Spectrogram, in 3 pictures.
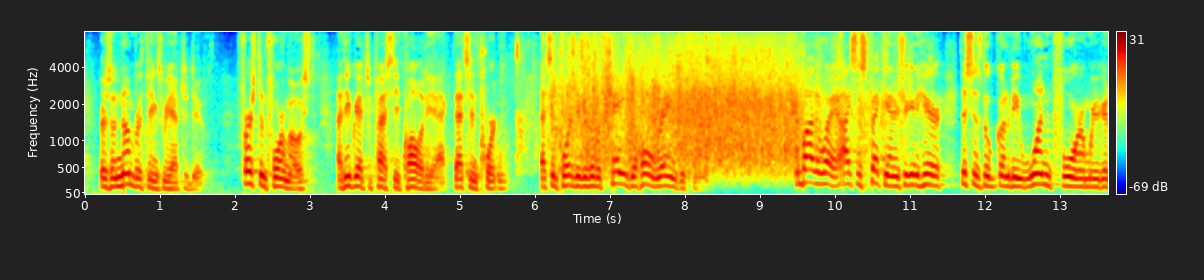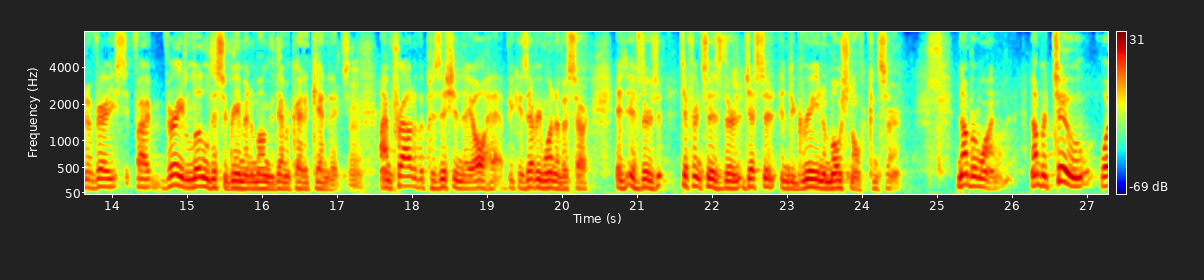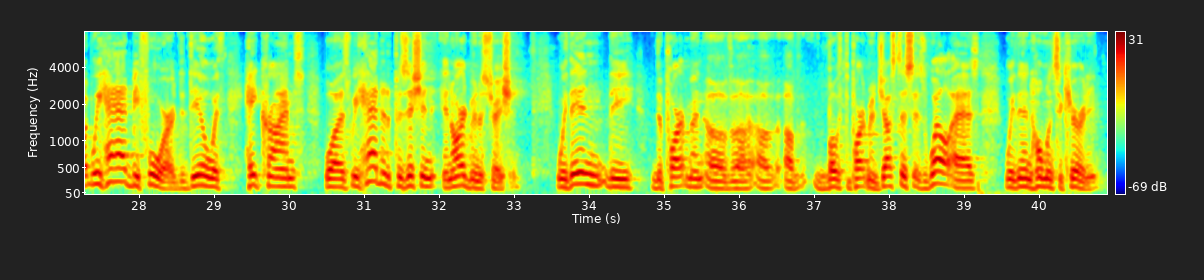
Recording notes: During a live town hall. At The Novo in Los Angeles.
